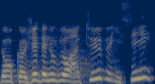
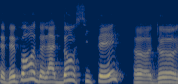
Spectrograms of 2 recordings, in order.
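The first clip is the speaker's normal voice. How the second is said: normal talking voice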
